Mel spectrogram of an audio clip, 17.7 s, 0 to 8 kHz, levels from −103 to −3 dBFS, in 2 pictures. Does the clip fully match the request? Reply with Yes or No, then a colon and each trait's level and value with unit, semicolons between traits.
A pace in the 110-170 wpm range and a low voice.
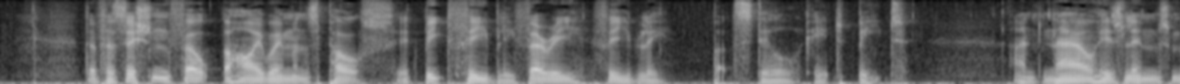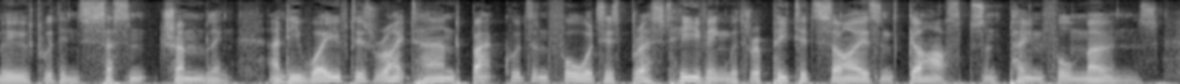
Yes: slow, 135 wpm; low, 100 Hz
